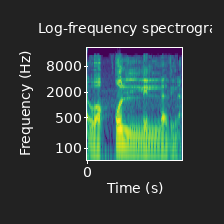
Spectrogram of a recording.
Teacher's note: وقل قاف کو موٹا ادا کریں گے، لام کو ہلانا نہیں ہے. اچھا، لام کو جو ہے وہ لام سے ملائیں گے، دونوں کو مشدد کر دیں گے، ایک لام بنا دیں گے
